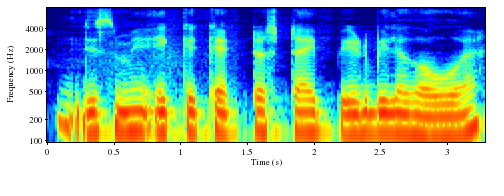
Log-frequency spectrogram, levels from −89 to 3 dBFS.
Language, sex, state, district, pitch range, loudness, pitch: Hindi, male, Chandigarh, Chandigarh, 125-130 Hz, -15 LUFS, 125 Hz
